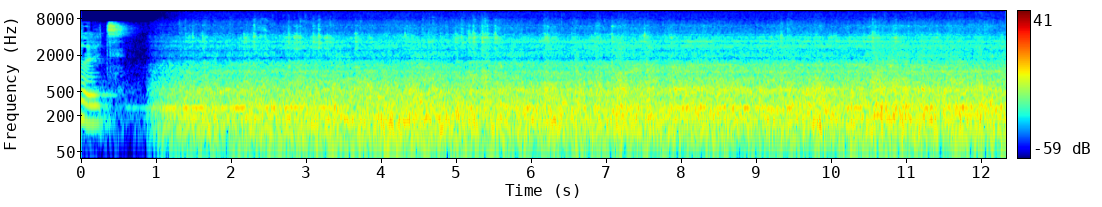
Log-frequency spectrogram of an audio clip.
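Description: Wind rushes past a moving train.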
